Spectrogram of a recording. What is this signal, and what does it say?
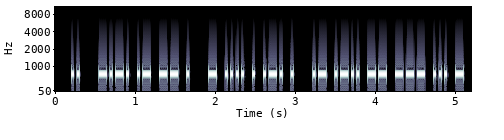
Morse code, heard as a keyed tone, about 36 wpm, 700 Hz. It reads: I CAME THERE ALMOST
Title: Sentences from Top 1000 Words - Review Part 4 - 35wpm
